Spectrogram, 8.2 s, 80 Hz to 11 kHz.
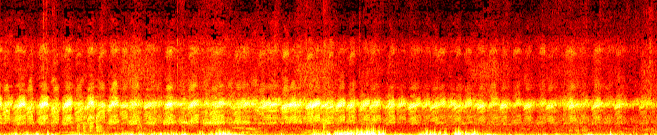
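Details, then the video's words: Frogs in May croaking as a chorus, a quick pulsing trill carrying on steadily beneath low rumbling bursts of wind or handling noise. "5월 개구리 소리."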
